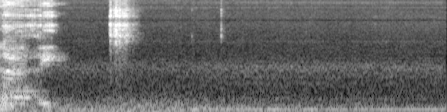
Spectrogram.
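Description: A man's voice trails off at the end of a word. After a short breath-like hiss, he holds a single low steady hum through a pause between words, over a faint low room rumble.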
